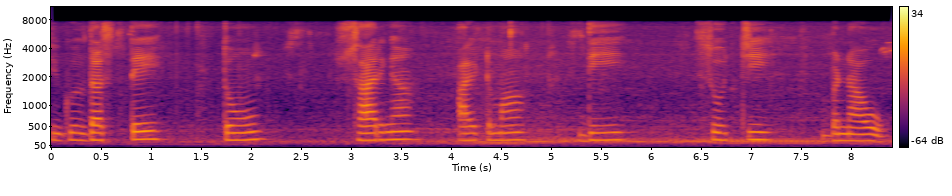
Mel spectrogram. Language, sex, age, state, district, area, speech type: Punjabi, female, 60+, Punjab, Muktsar, urban, read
